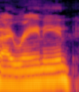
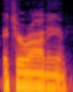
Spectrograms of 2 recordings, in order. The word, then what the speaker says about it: Iranian: When I was backstage at the Axis of Evil show, I felt like such an asshole because I said Iranian. And he goes, it's Iranian.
